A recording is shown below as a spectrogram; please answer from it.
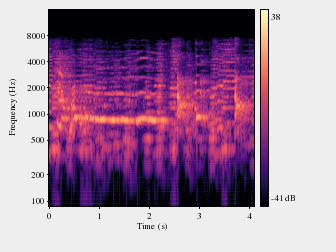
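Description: A small white dog howling along to an accordion: one long, steady howl held for about two seconds, then two shorter howls near the end, over the accordion's chords.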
